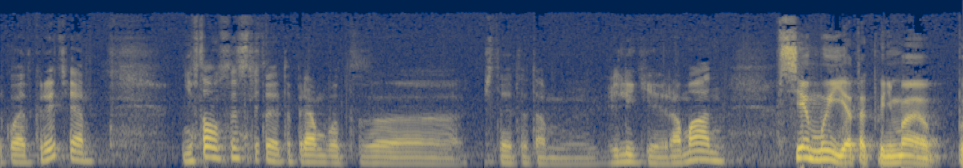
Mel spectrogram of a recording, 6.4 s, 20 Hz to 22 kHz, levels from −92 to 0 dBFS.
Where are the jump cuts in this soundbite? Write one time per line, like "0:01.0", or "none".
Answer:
0:01.7
0:03.2
0:05.2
